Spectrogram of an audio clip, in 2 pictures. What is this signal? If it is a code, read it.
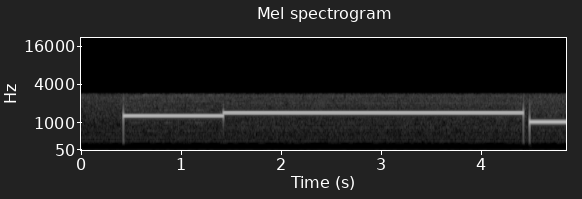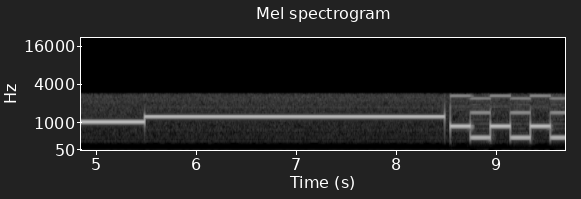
Two-tone page, heard as a one-second tone, then a three-second tone, about 1290 then 1430 Hz, about 1040 then 1250 Hz, with noise. It is heard from 0.4 to 8.5 s.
